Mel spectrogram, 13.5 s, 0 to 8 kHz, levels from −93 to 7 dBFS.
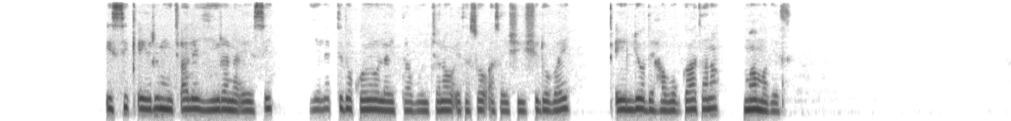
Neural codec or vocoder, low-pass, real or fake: none; 7.2 kHz; real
